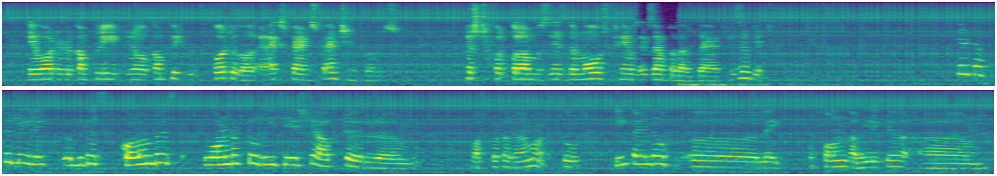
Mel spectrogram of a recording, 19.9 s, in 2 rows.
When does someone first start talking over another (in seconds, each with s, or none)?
none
